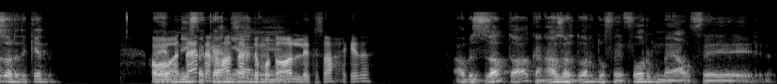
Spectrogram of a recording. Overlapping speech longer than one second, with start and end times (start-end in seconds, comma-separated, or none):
1.5-3.0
